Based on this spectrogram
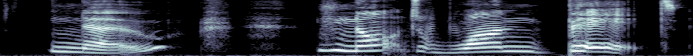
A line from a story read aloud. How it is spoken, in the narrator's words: laughed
